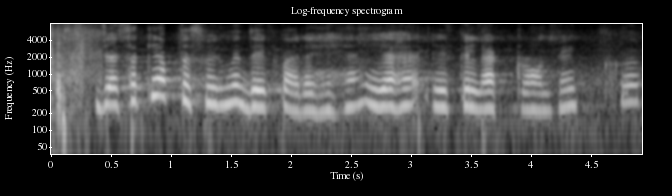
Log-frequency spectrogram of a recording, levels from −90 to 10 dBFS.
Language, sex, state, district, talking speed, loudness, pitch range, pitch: Hindi, female, Haryana, Rohtak, 160 wpm, -16 LUFS, 250-300 Hz, 265 Hz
